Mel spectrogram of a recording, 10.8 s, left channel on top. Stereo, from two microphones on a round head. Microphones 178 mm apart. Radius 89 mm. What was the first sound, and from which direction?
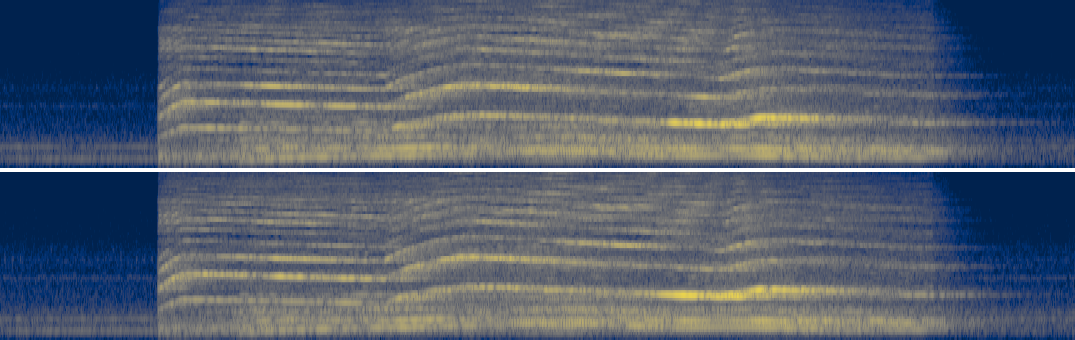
A siren, 40° right (ahead or behind).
